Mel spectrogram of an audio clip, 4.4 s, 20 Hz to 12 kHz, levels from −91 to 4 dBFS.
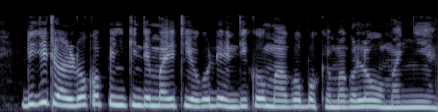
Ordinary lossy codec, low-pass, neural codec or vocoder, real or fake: none; 7.2 kHz; none; real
